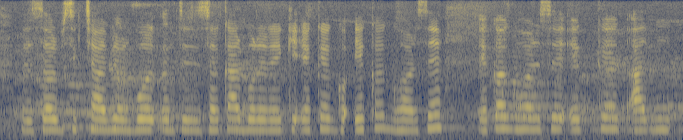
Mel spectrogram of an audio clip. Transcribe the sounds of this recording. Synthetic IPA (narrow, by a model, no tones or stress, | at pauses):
səɾbʱsikt͡ʃʰabʱinbot̪səɾkaɾboleɾəɦɛkiekeekek̚ɡʱəɾsẽ | ekekɡʱəɾseʔekeka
